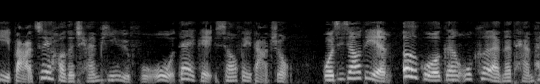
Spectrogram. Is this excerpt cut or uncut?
uncut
